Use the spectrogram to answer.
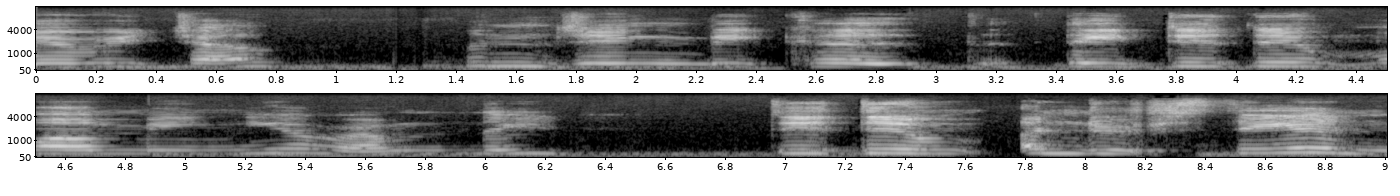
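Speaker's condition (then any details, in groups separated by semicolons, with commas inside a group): Cerebral palsy; able to speak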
